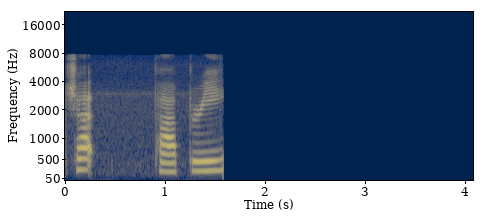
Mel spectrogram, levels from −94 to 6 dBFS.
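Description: The input feed was most likely lost, perhaps through a disconnection or stray mute, while the recorder kept writing silence. An audio dropout to silence follows at 1.58 s: the speech cuts off mid-flow and total silence, with no room tone, runs to the end.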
